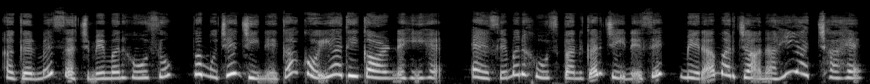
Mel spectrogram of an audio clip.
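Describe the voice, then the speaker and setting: A woman's voice: high voice, lively intonation, unhurried, creaky, hardly any pauses, mellow, no echo, studio quality. A woman voicing a grieving, outcast young female crow in a cartoon, tearful and pleading. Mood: despairing. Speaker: voice actor. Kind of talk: cartoon voice acting.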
